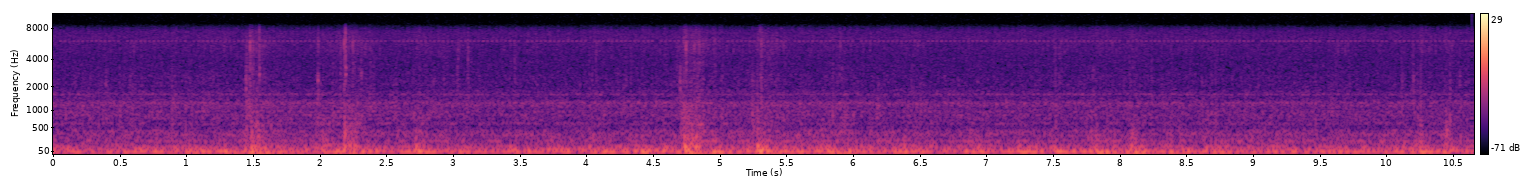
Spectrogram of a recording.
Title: Стук в подвеске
